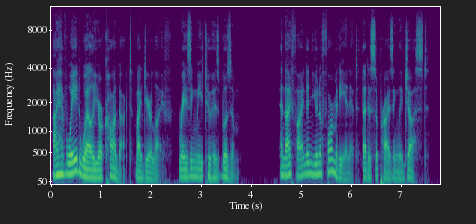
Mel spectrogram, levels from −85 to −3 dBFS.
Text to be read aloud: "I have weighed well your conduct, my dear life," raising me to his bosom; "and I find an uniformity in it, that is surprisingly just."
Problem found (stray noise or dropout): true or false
false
